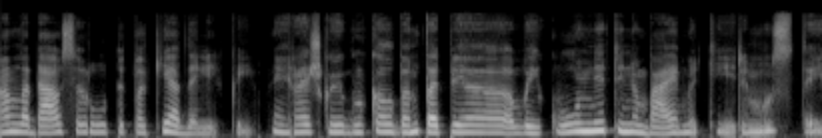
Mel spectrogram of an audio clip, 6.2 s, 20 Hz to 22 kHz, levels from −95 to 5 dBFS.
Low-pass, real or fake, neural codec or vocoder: 14.4 kHz; fake; codec, 32 kHz, 1.9 kbps, SNAC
